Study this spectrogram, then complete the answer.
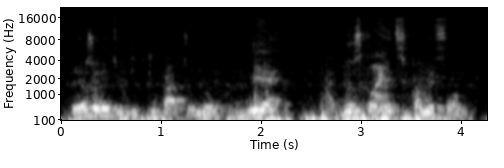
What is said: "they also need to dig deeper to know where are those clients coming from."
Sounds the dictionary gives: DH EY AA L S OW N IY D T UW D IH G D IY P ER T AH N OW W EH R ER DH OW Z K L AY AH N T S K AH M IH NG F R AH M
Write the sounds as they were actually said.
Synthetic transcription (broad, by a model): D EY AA S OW N IY D T UW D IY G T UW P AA T AH N OW W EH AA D OW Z K L AY AH N T S K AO M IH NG F R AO M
